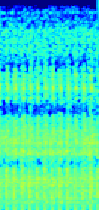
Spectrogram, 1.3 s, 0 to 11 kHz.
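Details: Honda Biz 110i after changing oil from 20W50 to Honda-recommended 10W30: small single idles with even regular thump about ten per second, no tapping or rattle; the engine noise stopped, normal idle.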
